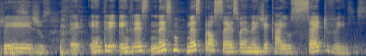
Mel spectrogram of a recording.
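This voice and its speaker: With lively intonation and a medium pitch, a woman speaks at a fairly slow pace. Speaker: singer. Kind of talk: podcast interview answer.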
